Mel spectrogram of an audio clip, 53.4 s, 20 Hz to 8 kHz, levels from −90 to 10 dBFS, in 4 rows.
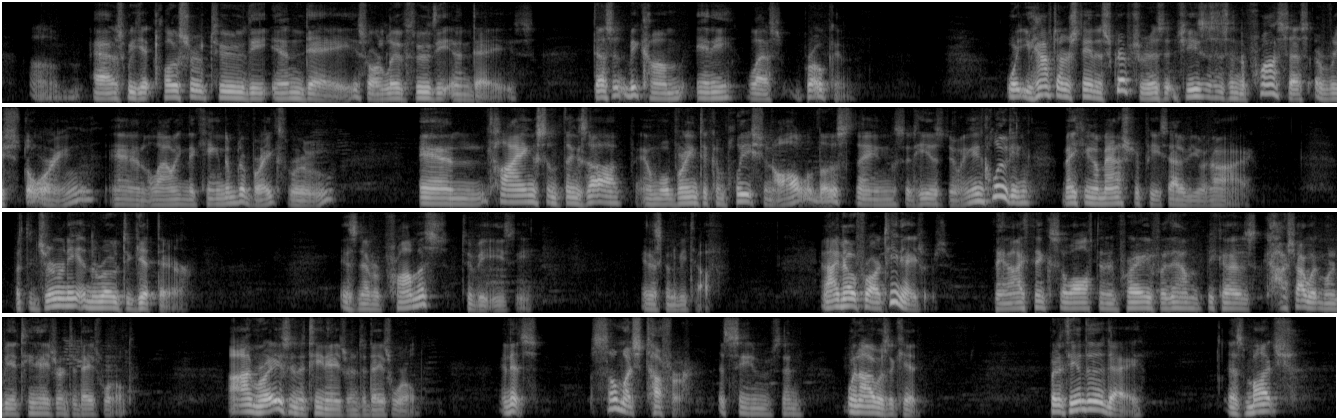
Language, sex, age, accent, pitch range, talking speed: English, male, 50-69, American, 115-145 Hz, 165 wpm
